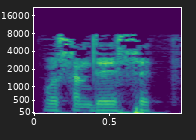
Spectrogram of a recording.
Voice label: "80", Croatian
